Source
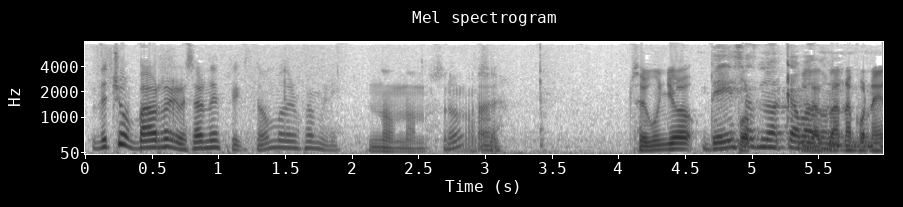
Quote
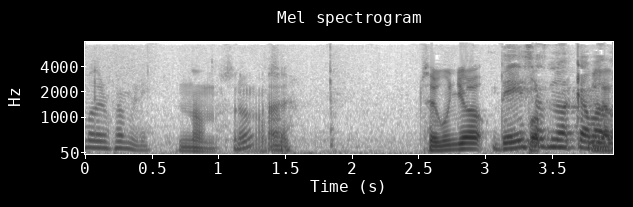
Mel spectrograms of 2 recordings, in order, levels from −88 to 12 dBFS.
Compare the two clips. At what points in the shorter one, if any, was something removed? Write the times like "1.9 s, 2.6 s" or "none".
0.9 s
